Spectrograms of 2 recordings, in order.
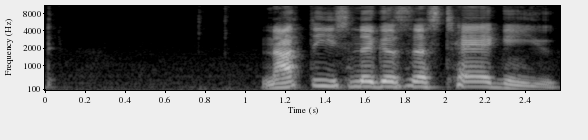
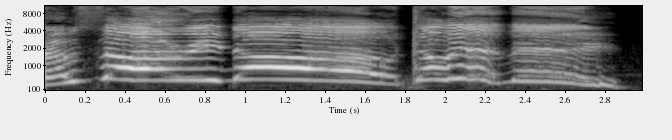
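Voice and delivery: shrill mock-crying cousin caught by grandma, much higher and louder; high crying shout; 14 dB louder, slower than usual. Cousin caught dicking the soda, mock-crying shout. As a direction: wail it like a busted kid.

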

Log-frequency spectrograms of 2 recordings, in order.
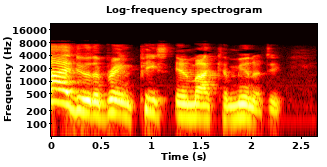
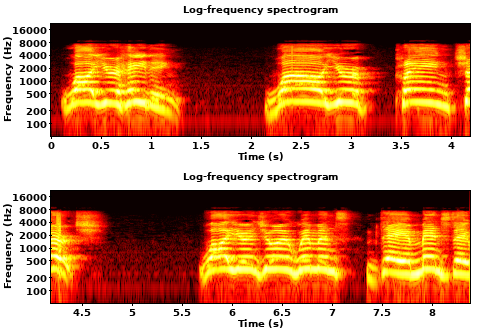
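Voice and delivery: full-force preaching; 12 semitones higher than usual. Real, not acted. Preacher warning the church the ship is sinking, full-force preaching. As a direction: sound the alarm to the congregation, pitch climbing.

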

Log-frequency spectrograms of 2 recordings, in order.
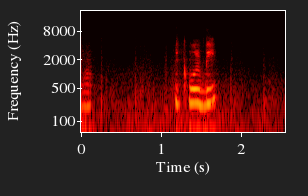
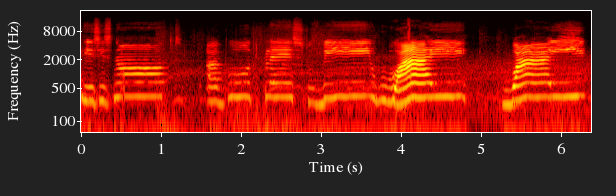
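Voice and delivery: slow lament building to a loud wail; drawn-out whining; 3 semitones higher, 7 dB louder, much slower than usual. Real, not acted. Streamer stuck in a bad place in the game, wailing complaint. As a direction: stretch the words plaintively, ending in loud cries.

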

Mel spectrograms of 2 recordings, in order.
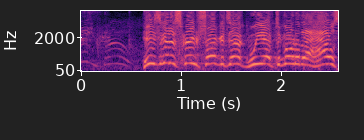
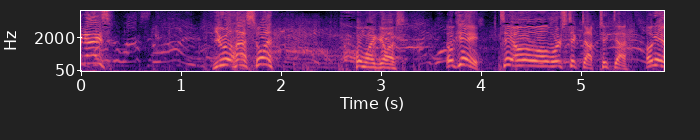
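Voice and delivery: normal talking voice

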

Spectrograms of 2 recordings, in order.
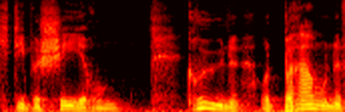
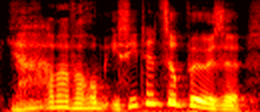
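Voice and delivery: put-on high, louder girl's voice asking; curious girl Lisa; 7 semitones higher, 6 dB louder than usual. Lisa asks the spirit why the sunflower is evil, high and curious. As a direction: ask high and puzzled. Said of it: "Wollte Lisa wissen".

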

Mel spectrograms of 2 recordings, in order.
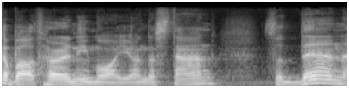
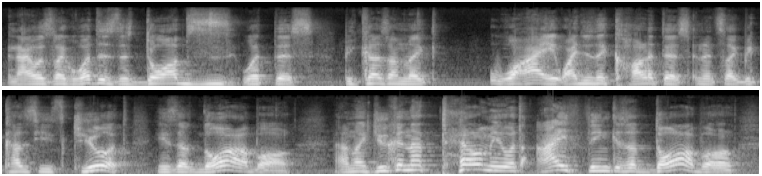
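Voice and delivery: amateur Austrian-accent impression of an action star; Arnold Schwarzenegger accent. Vlogger redoing a silent unboxing for viewers, mock Austrian accent. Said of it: "in an Arnold Schwarzenegger accent".

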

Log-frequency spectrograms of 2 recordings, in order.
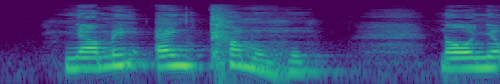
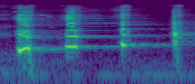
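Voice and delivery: high, loud cackling laugh; burst of laughter; 7 dB louder than usual. Real, not acted. Vlogger cracking up mid-talk, high loud laughter.

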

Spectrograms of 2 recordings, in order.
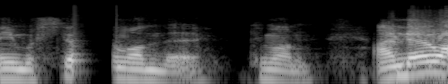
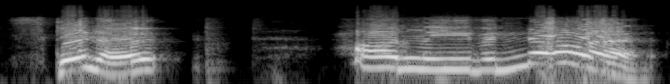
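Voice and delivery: punchline; 9 semitones higher, 6 dB louder, slower than usual. Acted. Punchline joke delivery.

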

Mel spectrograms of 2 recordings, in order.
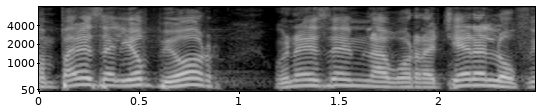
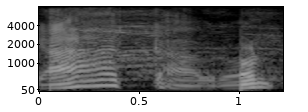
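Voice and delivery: put-on drunken mutter; 6 semitones lower, 13 dB quieter, much slower than usual. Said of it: "en mi borrachera".

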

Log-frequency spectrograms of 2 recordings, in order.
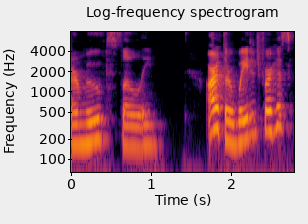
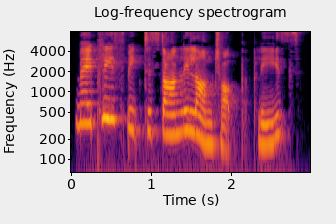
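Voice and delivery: higher-pitched polite British caller; British accent; 5 semitones higher than usual. A narrator's reading. British detective asking for Stanley by phone, English accent. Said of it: "It also had an accent".

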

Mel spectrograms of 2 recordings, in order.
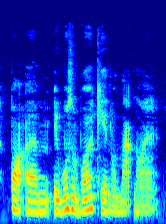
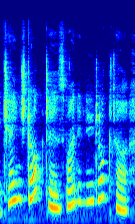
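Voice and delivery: mock advice voice; 9 semitones higher than usual. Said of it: "you could just say".

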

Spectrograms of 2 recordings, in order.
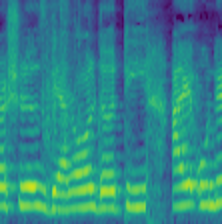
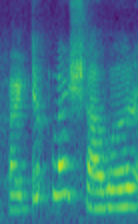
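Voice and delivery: normal talking voice

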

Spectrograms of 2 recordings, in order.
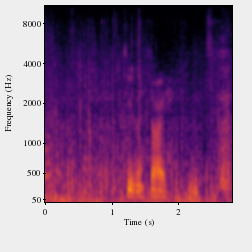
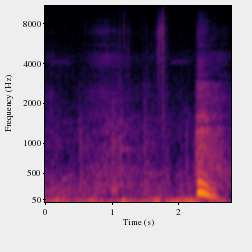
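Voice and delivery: long breathy sigh; 6 dB quieter than usual. Real, not acted. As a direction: let out a long, soft exhale. Pauses to take in the view.

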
